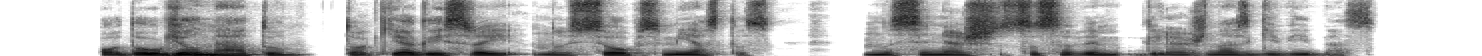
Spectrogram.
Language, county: Lithuanian, Kaunas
